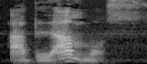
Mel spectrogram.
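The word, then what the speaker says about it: hablamos: So Spanish says if a word ends in n, s or vowel, the natural accent will be on the penultimate syllable, the second last syllable. Different abl. Ablan. Ablas. Ablamos ending s but we're adding two syllables so it's still on the second last ablamos important addictivo.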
